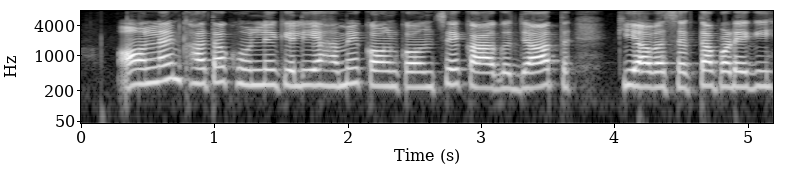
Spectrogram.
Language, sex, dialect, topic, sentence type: Hindi, female, Kanauji Braj Bhasha, banking, question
